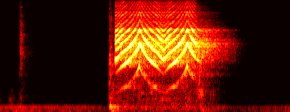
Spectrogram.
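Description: Short electronic alarm from a prop lie detector: a shrill warbling tone that sweeps rapidly up and down in pitch, sounding once for under a second about a second in.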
